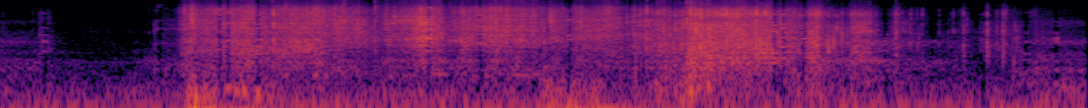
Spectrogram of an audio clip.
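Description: A foil wrapper crinkles as it is picked up.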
